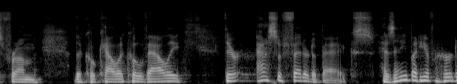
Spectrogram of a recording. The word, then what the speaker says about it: asafoetida: was a kid, except he called it asperfidity, which is one of those local pronunciations that kind of indicates people have trouble saying the original Greek word, which is asafoetida.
